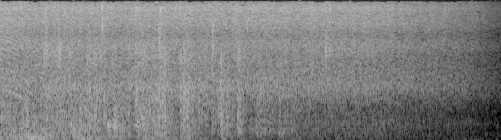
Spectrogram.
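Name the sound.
thunderstorm with rain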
